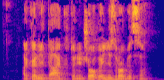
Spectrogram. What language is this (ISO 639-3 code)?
bel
